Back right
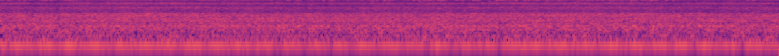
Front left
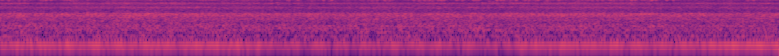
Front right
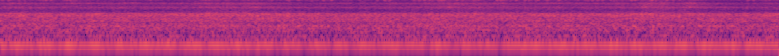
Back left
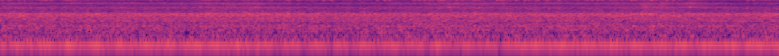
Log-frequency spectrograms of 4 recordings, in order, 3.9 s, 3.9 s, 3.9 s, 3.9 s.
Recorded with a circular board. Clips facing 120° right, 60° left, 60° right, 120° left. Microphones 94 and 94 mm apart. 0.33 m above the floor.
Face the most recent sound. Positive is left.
No sound to turn to.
